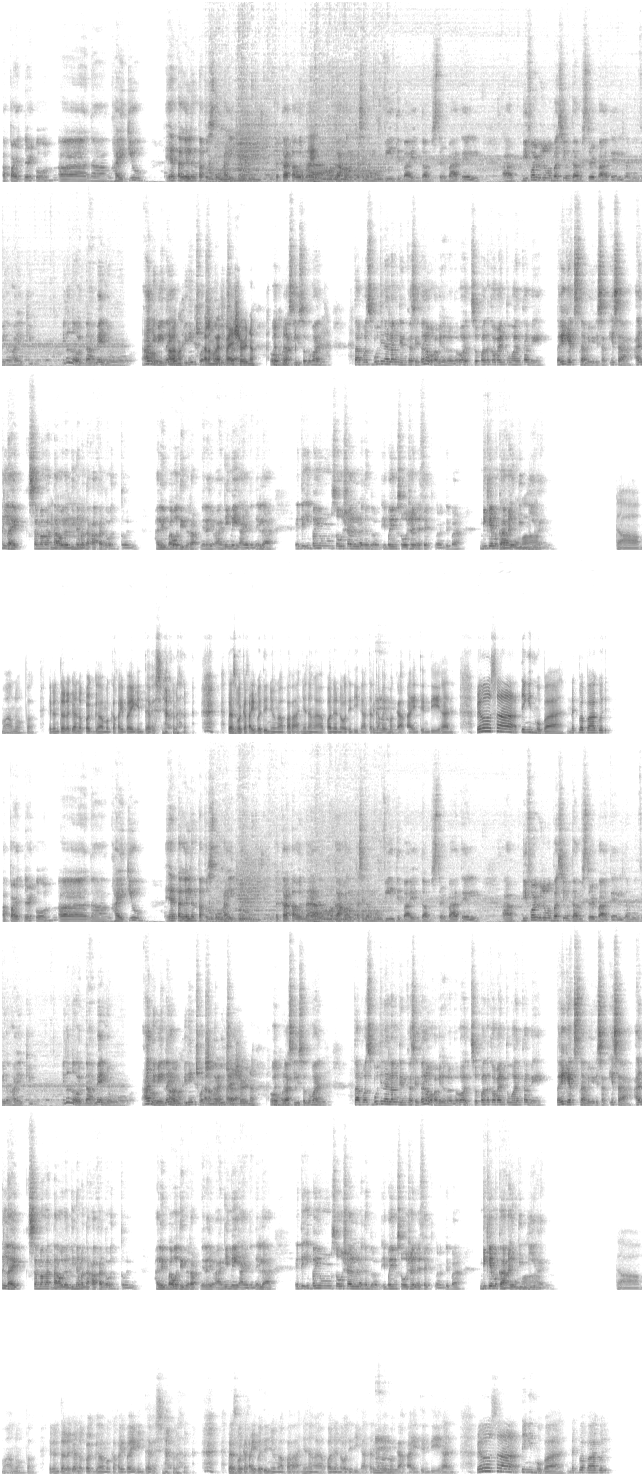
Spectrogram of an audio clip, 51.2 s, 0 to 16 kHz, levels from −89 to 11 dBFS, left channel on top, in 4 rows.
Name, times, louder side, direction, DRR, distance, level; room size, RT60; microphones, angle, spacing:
voice 1, 0.0-2.8 3.3-13.5 14.0-17.5 18.2-19.6 19.8-23.6 23.9-28.2 28.6-31.0 31.5-34.7 35.2-36.5 45.8-46.3, right 1 dB, 20° right, 1 dB, 0.7 m, -37 dB
sound 1, 1.5-2.5 2.9-15.2, left 2 dB, 35° left, 0.7 m, -46 dB
voice 2, 4.4-5.2 6.1-6.3 15.6-17.8 18.2-18.5 19.2-19.3 19.7-19.8 26.6-27.3 35.5-36.4 37.9-39.0 39.3-42.1 42.4-50.5, left 7 dB, 90° left, 10 dB, 0.3 m, -38 dB
2.7 x 2.2 x 3.8 m, 0.32 s
head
